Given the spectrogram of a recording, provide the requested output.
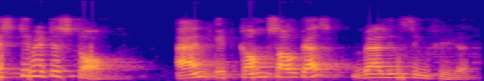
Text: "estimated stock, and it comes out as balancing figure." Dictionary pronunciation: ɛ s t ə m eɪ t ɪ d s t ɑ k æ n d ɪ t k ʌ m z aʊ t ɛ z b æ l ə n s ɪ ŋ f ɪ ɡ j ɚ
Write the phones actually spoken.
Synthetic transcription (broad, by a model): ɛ s t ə m eɪ t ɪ s t ɑ k æ n d ɪ t k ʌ m s aʊ t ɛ z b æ l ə n s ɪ ŋ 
